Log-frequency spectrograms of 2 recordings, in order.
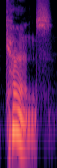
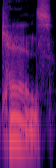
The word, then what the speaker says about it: Kearns: So here we are with John Kearns. I've been mispronouncing your name for years. I've been saying Cairns.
